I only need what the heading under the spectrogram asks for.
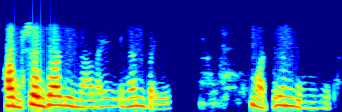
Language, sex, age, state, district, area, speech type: Bodo, female, 60+, Assam, Kokrajhar, rural, conversation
